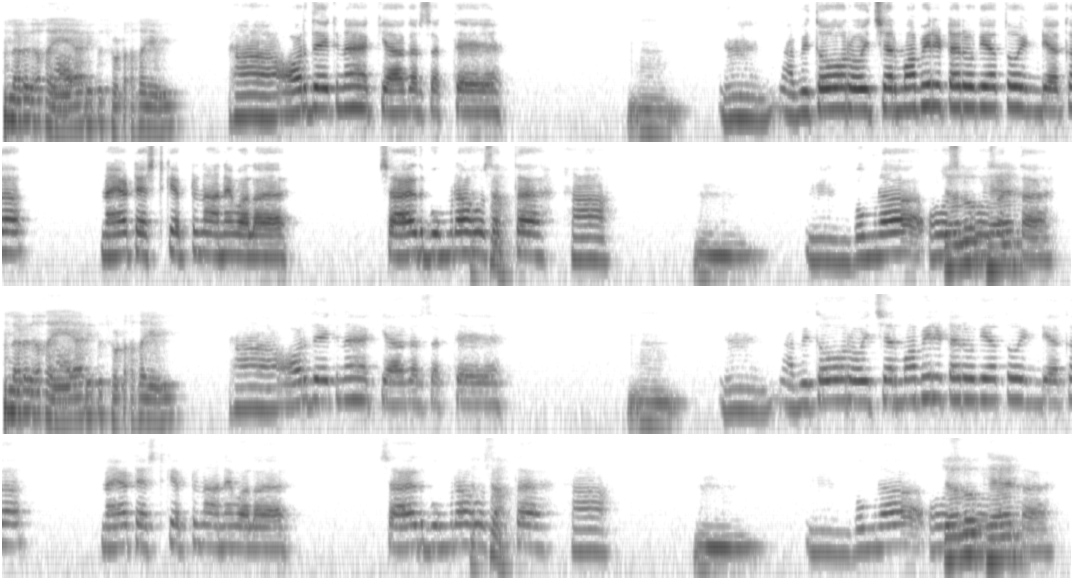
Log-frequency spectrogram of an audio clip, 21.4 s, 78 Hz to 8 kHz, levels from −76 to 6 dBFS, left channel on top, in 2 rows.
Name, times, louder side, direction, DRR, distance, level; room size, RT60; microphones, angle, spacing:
voice 1, 0.0-1.7 6.3-6.8 15.4-15.8 17.6-18.3 20.1-20.9, equal, 10° left, 0.6 m, -29 dB
voice 2, 2.3-5.0 7.2-10.9 11.7-13.6 14.5-16.8 18.7-21.2, left 8 dB, 85° left, 0.4 m, -26 dB
10.0 x 6.2 x 2.9 m
head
